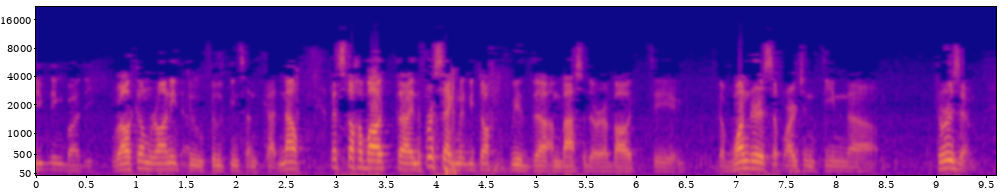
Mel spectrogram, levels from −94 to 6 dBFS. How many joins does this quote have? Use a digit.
1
